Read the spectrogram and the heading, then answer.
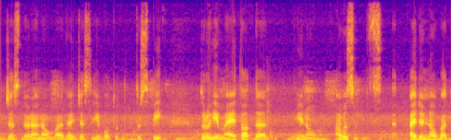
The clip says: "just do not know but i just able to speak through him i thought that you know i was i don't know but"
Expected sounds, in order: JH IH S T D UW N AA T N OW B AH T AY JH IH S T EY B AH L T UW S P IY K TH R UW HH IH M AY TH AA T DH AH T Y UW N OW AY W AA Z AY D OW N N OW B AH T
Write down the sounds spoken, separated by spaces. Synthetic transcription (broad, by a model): JH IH S D UW N AA T N OW B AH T AY JH IH S T EY B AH L T UW S P IY K T R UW HH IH M AY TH AA T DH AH T Y UW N OW AY W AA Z AY D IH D N OW B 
